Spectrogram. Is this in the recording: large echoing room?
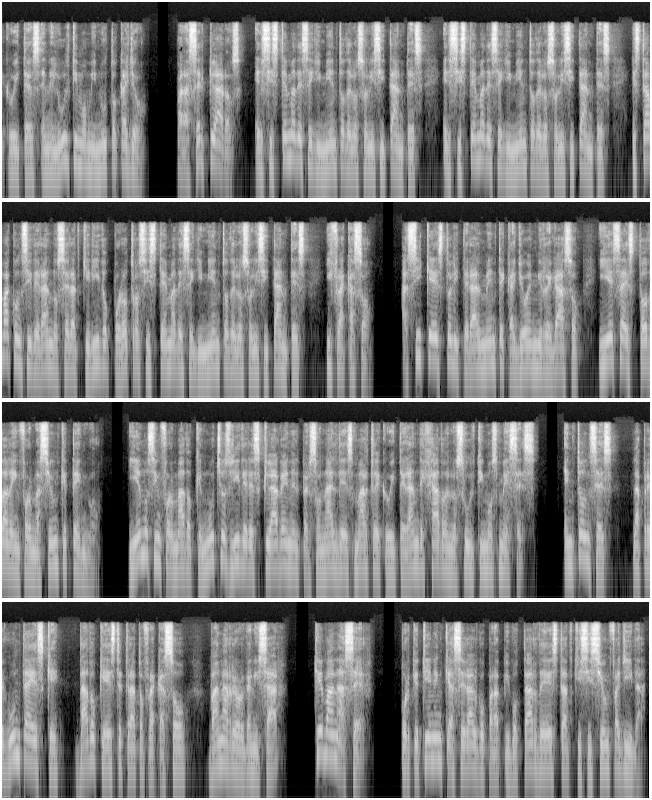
no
